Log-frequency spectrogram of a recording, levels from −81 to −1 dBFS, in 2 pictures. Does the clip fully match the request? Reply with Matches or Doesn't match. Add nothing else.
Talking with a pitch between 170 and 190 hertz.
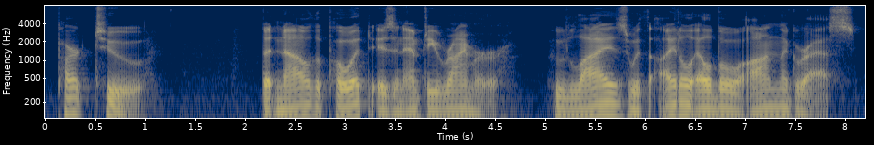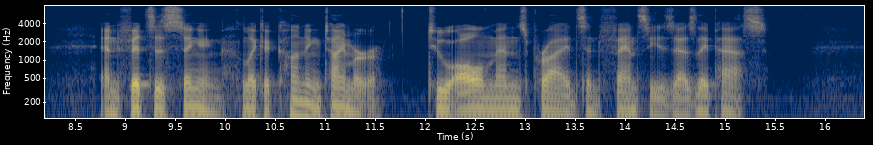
Doesn't match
